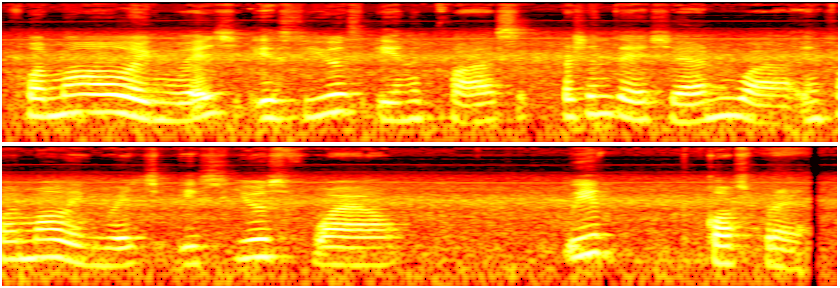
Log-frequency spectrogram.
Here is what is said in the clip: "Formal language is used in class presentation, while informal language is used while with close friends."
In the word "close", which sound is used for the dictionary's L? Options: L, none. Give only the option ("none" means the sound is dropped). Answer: none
